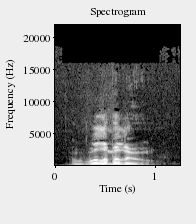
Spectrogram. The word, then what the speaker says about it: Woolloomooloo: Feel free to pronounce that. – Oh my gosh. Woolloomooloo. – Nailed it.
